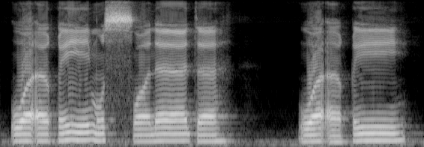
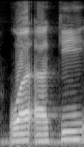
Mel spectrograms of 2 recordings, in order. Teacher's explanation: panjangkan 'qi' selama dua ketukan, dan berhati-hatilah agar tidak menggantinya dengan kaf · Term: qof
